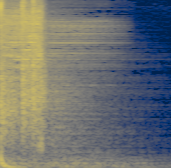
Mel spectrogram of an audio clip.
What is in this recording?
OAI-DE
An excerpt from one of my dubstep tracks.
FL Studio.
fl-studio, fruity-loops, sequence, short, excerpt, drums, dubstep, short-sequence, sample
